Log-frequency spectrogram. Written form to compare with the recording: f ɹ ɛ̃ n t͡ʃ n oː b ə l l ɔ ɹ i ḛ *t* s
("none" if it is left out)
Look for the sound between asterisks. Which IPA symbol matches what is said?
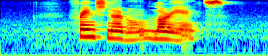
t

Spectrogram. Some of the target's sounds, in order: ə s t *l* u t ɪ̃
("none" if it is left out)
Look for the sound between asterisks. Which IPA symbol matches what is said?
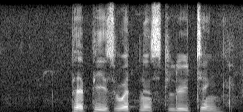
l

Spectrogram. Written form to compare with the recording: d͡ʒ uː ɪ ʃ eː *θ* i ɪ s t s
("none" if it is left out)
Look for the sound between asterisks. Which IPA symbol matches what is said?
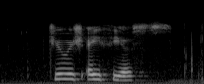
θ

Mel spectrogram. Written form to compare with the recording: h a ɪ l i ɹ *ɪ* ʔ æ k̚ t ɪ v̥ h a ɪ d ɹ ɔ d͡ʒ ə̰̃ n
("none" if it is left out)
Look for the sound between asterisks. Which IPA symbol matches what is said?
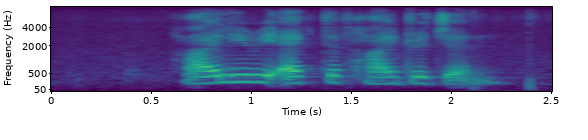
i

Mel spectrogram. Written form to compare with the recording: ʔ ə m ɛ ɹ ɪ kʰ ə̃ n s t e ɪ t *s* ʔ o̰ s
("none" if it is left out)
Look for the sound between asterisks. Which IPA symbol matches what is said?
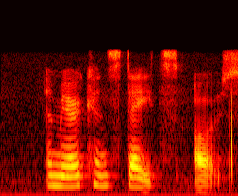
s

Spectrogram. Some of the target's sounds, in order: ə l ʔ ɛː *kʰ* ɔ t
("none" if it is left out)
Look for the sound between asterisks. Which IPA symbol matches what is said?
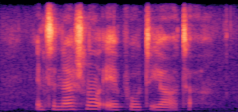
pʰ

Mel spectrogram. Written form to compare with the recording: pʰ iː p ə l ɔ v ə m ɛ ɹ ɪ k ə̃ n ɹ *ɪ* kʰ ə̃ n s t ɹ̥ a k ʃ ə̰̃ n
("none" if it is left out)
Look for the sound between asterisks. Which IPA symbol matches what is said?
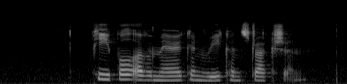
i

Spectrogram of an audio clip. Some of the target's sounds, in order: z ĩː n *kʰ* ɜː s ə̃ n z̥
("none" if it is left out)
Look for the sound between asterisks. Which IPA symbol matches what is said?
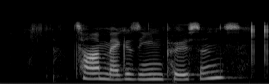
pʰ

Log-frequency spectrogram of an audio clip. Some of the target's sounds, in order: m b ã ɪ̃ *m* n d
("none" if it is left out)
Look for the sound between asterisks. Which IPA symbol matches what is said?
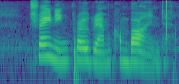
none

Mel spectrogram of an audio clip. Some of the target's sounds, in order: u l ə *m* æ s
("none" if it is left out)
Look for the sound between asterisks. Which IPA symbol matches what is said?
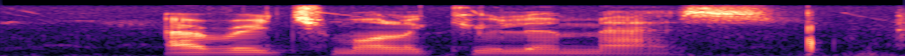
m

